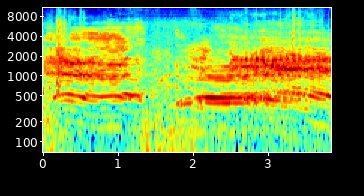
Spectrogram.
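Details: Sahiwal cattle at a busy cattle market in Brahmanbaria, Bangladesh, on 31 May 2024: two drawn-out, fairly high-pitched moos, the second longer and slightly rising, over steady crowd chatter and market noise.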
